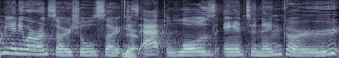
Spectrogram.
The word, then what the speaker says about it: Loz Antonenko: anywhere on social so Lo antono and you say it and spell it the same way a n t o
